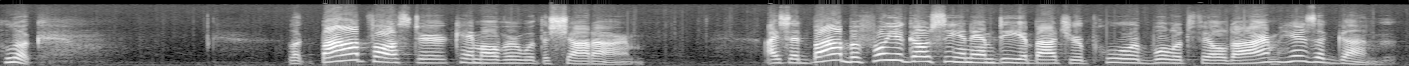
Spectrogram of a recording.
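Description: An actress playing a flippant, sardonic nightclub dancer in an old radio crime drama, theatrical and arch. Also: female voice, a little high, lively intonation, unhurried, sharp tone, no echo. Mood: uneasy, defensive. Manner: theatrical, mock-breezy, arch.

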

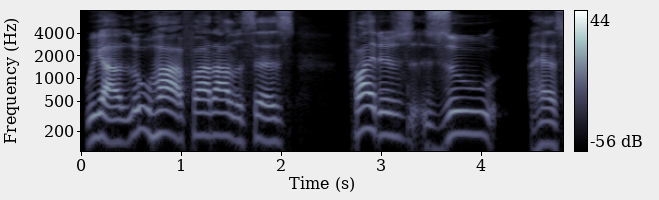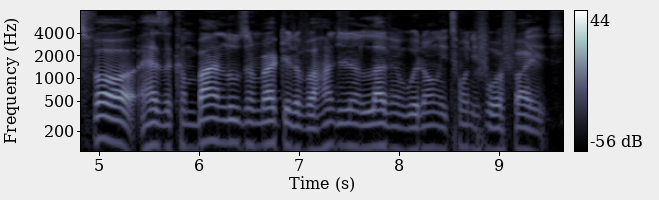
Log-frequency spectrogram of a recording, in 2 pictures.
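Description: Smooth-voiced laid-back man. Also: medium pitch, unhurried, fairly bright tone, no room sound. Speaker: podcast co-host reading super chats. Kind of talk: casual boxing chat.

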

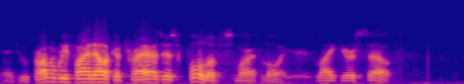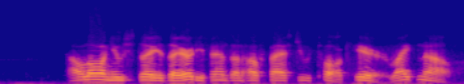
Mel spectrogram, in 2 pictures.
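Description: An actor playing a tough, sardonic masked vigilante in 1940s radio drama style, speaking in clipped, menacing phrases. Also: male voice, medium pitch, moderate pace, close to an everyday voice. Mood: sardonic, cool. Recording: muffled, narrow-band old radio broadcast.

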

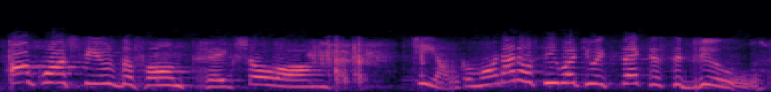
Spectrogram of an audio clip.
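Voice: very high voice, big pitch swings, normal speed, background noise. A performer playing a cheeky, sulky schoolboy nephew with a whiny, brash manner in 1940s radio comedy style. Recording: muffled old radio broadcast.

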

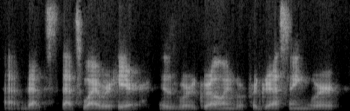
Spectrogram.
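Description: A man's voice: very deep voice, completely flat delivery, normal speed, pushed and bright, lo-fi sound. A young man speaking as a podcast guest, reflective and casual, feeling his way through his thoughts. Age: young adult.

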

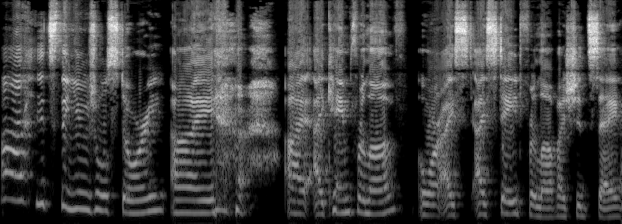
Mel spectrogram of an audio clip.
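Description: A woman's voice: lowish voice, fairly bright tone. An American woman in her fifties from New York, talking as a guest speaker in a casual, conversational interview. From New York, United States. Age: 50s.

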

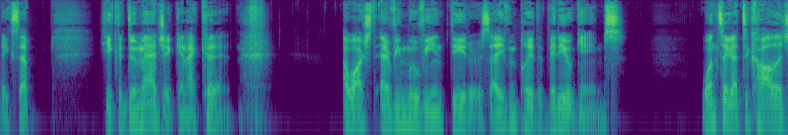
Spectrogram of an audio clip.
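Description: A young man from South Korea, a native Korean speaker, reads a prepared personal essay in a steady, reflective way. His voice sits on the low side. The sound is dry and close. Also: dry recording. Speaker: podcast producer.

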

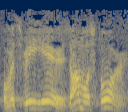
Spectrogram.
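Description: An actor playing an earnest young farm son with a rural American accent, in an old-time radio drama. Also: male voice, fairly high pitch, very animated, a little slow, soft background music. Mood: wistful. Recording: dull old radio recording.

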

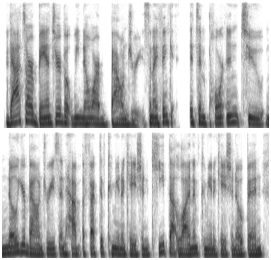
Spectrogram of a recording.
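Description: Lively man in his twenties, dry mic. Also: fairly quick, few pauses, no echo. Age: 20s. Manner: animated, jumps up in pitch when quoting himself. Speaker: podcast co-host. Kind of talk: casual chat.

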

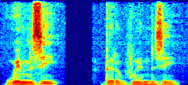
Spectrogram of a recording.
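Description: Guy podcast host, gravelly creaky voice, deliberate probing questions, very dry sound. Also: mid-range voice, dark tone, dry recording. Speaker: host interviewer. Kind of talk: casual interview questioning.

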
